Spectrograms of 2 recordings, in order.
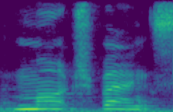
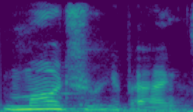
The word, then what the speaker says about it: Marjoribanks: places around scotland where march banks links are found there is the march bank's farm in dumfricia and march banks although they actually pronounce it marjorie bank street in bathgate both of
